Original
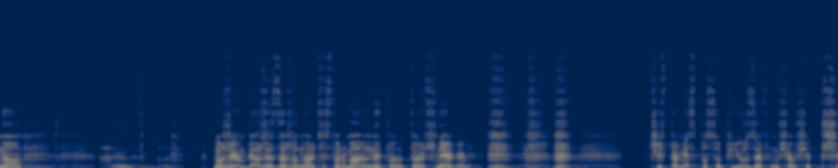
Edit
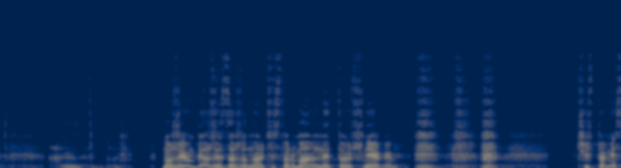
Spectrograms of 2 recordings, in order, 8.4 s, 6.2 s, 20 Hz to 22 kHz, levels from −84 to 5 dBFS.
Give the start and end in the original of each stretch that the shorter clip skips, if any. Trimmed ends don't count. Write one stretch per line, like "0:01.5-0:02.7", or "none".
0:03.8-0:04.1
